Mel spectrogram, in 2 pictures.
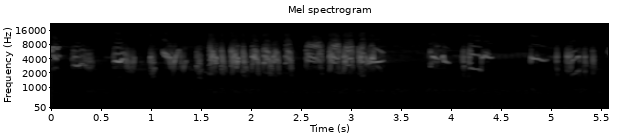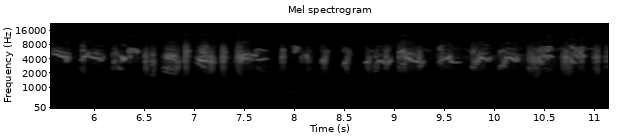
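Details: Many Eurasian siskins visiting a garden every day on 19 March: busy, sustained twittering chorus of rapid buzzy trills, chirps and rising whistles, a brief drawn-out wheeze near the middle, notes packed closely throughout.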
